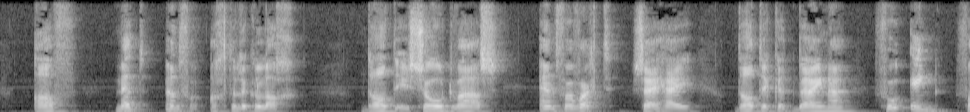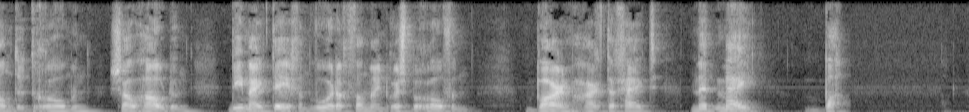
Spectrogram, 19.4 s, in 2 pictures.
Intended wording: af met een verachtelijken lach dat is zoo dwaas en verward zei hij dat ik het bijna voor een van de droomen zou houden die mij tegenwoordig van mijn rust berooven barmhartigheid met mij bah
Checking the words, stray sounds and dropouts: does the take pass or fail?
pass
